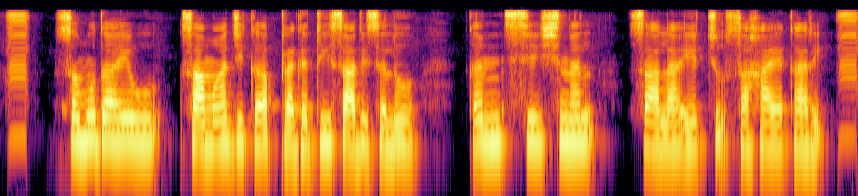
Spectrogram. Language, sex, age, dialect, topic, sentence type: Kannada, female, 31-35, Mysore Kannada, banking, statement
